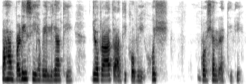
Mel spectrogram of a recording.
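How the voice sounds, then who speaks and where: A woman narrating a scripted first-person story at a slow, measured pace. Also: lowish voice, steady tone, creaky, fairly bright tone.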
